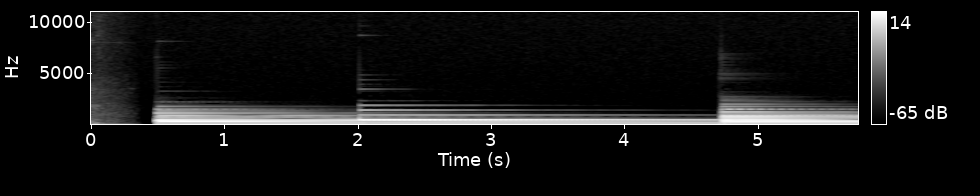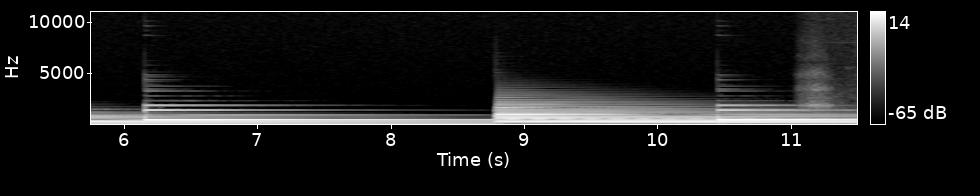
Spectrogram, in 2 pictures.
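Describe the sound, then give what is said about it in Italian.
A sustained keyboard-like chord progression of about six struck chords, each ringing and slowly fading before the next, with an added A sharp clashing on one of the chords and making the harmony sound dissonant; no voices. “Sentite l'effetto che fa questo La diesis su uno di questi accordi.”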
